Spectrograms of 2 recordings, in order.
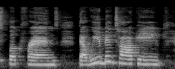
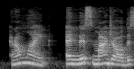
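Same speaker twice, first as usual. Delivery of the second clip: ordinary delivery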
